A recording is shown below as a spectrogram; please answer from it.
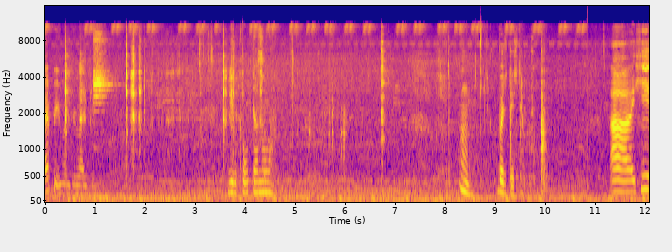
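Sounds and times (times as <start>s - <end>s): steady low hum: 0.0s - 12.0s
cutlery knocking on plates: 9.2s - 10.1s.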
